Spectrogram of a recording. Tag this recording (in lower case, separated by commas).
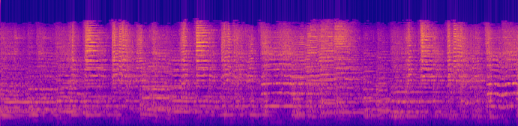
music, orchestra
